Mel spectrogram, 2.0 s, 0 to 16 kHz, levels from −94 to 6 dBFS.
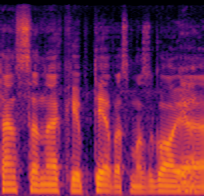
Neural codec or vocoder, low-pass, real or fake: none; 14.4 kHz; real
